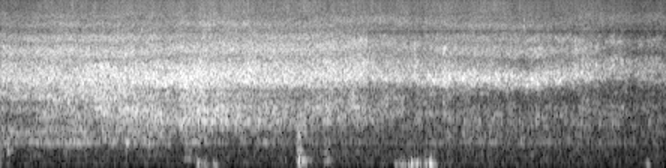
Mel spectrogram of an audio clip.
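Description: Chicken breast sautéing in hot oil gives a loud, steady sizzling hiss close to the pan, with a few soft knocks of the pan or utensil and no talking.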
